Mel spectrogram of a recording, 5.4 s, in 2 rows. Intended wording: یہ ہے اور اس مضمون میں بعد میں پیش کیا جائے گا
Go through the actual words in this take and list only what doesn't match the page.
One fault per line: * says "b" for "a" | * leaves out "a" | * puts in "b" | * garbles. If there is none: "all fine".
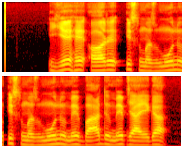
* puts in "اس مضمون"
* leaves out "پیش کیا"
